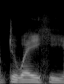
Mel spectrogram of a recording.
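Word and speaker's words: Doueihi: with Justin Olam and Adam dwey or Dei as it is pronounced and I would I'd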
